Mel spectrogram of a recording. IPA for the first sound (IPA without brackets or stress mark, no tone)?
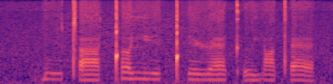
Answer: ɗ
